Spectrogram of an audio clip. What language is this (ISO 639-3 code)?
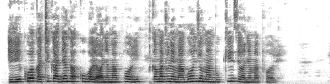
swa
